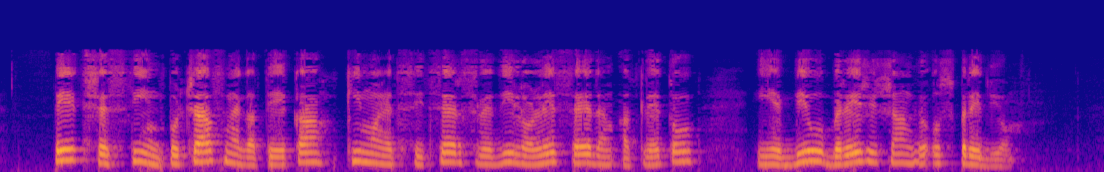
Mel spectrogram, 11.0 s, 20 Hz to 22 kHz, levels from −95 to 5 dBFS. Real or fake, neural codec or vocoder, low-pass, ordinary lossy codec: real; none; 19.8 kHz; AAC, 24 kbps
